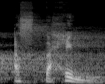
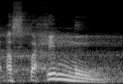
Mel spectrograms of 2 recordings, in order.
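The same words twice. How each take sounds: First: "astahim" closed softly on m; sukun ending. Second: "astahimmu" with held m and final u; original vowelled ending. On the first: Teacher showing effect of lam, softer "astahim" stopped on m. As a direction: drop the final vowel, end "astahim" on m. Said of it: "Karena masuk lam". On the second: Teacher giving the original form, "astahimmu" ending in u. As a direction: sound the u closing "astahimmu". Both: Shown as a demonstration.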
